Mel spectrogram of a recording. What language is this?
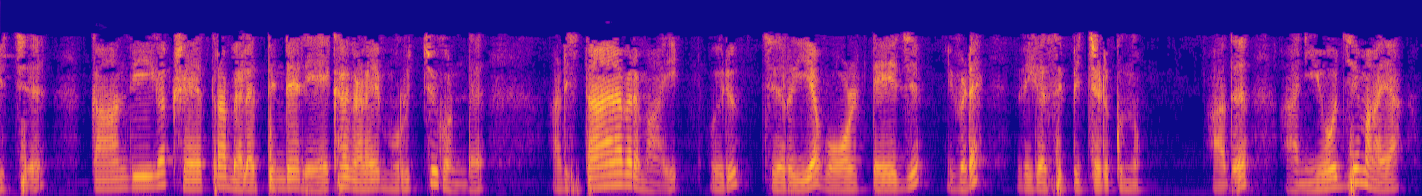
Malayalam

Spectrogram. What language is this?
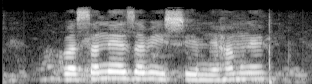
Kinyarwanda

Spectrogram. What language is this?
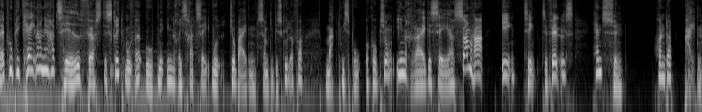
Danish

